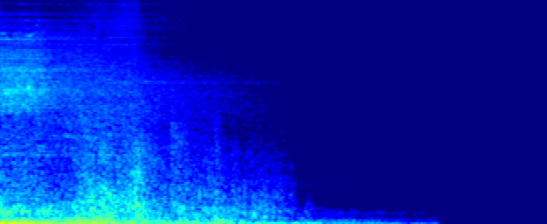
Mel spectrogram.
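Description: A triumphant game victory fanfare booms and fades away.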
